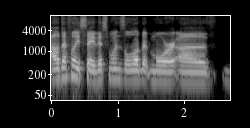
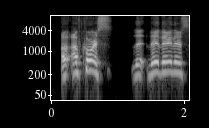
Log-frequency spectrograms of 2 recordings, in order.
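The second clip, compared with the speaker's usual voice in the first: stammering, stumbling over words, much higher; 9 semitones higher than usual. Nervous about naming a book to the others and the audience, stammering. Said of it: "I'm stammering".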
